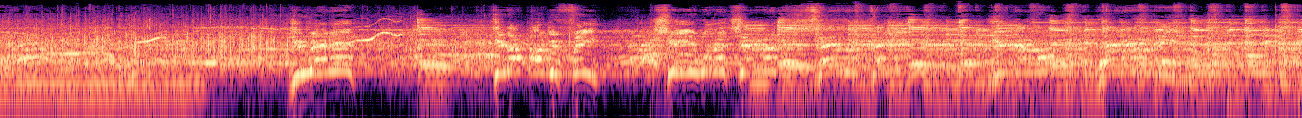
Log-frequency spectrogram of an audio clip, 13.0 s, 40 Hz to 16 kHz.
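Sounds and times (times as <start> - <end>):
rock and roll band playing: 4.1 - 5.8, 6.5 - 13.0
man singing: 6.6 - 13.0.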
